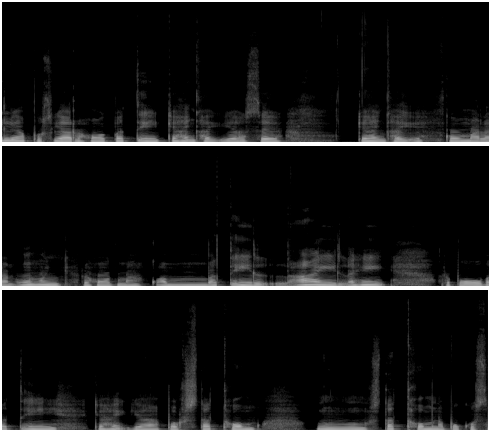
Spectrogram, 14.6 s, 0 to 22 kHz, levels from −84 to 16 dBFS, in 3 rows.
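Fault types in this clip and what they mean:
Periodic clock jitter: From 3.79 to 6.22 s the converter's sampling clock wobbles at a steady rate of about 1 kHz. Each component of the speech gains sidebands about 1 kHz above and below it, strongest at higher frequencies. This gives a rough, metallic edge.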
